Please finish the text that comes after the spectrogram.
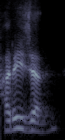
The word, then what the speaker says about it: Harijan: They used to say Harijan, but they used to pronounce Ah. Arjun. They used to pronounce Arjun, and we heard Arjun. And many workers who are permanent workers, their surname is written as Arjun. It should have been Harijan, but the pronouncement of word Harijan is such that we hear Arjun.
